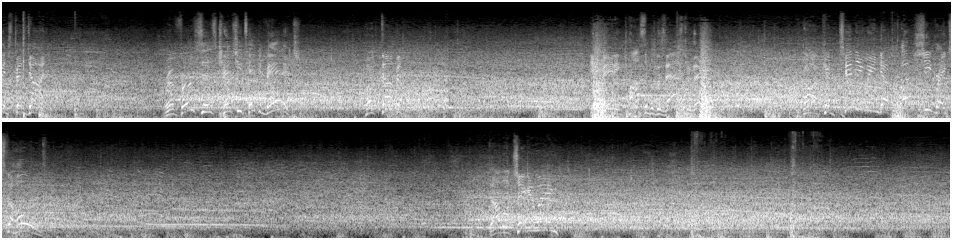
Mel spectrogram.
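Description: A large crowd cheers and roars in a big arena.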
